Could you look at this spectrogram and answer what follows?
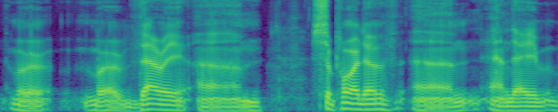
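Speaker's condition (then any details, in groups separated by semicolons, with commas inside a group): Head and neck cancer; after 8 weeks weekly chemo and weekday radiation, fatigue, wheelchair near end of treatment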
